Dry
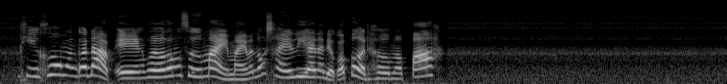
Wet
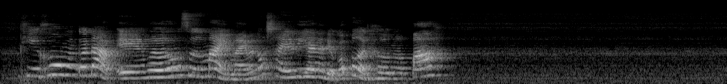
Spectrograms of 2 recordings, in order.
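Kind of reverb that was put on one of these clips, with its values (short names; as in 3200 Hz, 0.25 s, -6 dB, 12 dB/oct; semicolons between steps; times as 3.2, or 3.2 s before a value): FDN reverb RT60 0.58 s, low-frequency decay 1.35×, high-frequency decay 1×, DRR 0.5 dB; gain -3 dB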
